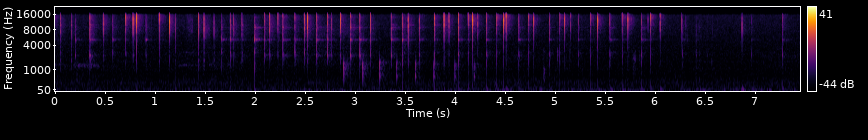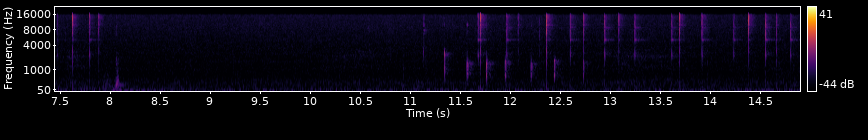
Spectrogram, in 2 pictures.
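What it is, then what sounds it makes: Glass jar tapped with fingernails. A medium-sized cylindrical pink glass jar, likely a candle holder, is held in one hand and tapped with short painted fingernails. Rapid, bright, dry clicks with almost no ring come thick through the first half, fade to a quiet stretch, then resume in scattered taps.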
